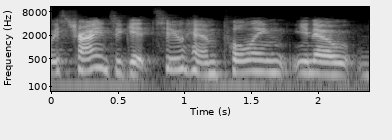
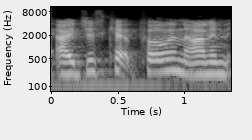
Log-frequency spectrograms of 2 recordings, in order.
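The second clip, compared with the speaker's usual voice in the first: ordinary talk, nothing marked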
